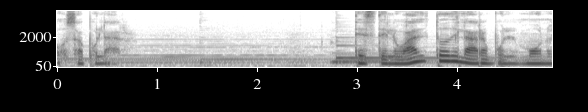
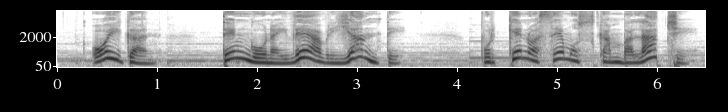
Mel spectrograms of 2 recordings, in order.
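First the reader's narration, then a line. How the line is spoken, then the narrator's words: Smug exclamation. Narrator (Spanish): creyéndose el más listo de todos, exclamó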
